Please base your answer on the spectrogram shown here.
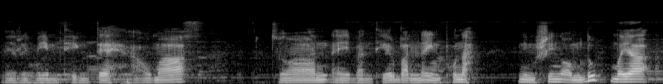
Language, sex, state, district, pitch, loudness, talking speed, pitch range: Mizo, male, Mizoram, Aizawl, 105 Hz, -22 LUFS, 170 wpm, 95-120 Hz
